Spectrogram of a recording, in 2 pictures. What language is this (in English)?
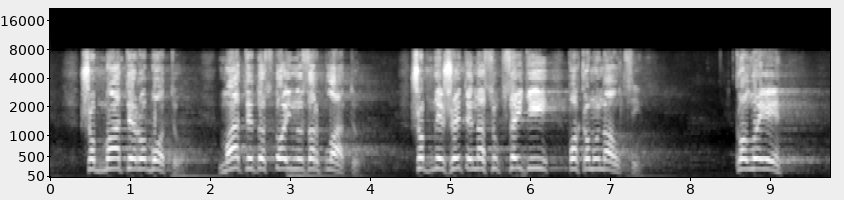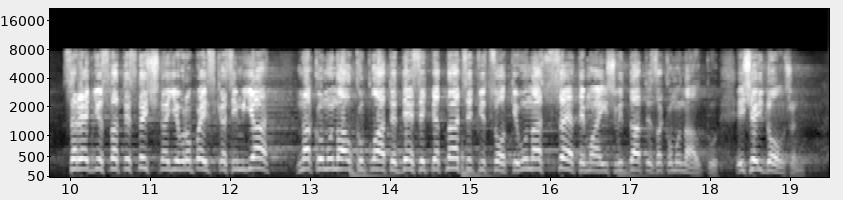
Ukrainian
